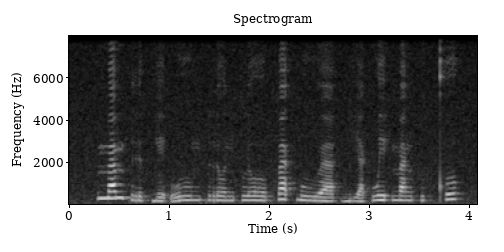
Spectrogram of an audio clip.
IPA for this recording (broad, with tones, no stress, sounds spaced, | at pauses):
m a˥˩ m p r ɯ˨˩ k̚ j e˨˩ ʔ w uː˧ m p r o˧ n k l oː˧ f a˥˩ k̚ w u˧ a̯ | b i˨˩ a̯ k w e˥˩ ʔ m a˧ ŋ f ɯ˨˩ k̚ pʰ o˥˩ k̚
